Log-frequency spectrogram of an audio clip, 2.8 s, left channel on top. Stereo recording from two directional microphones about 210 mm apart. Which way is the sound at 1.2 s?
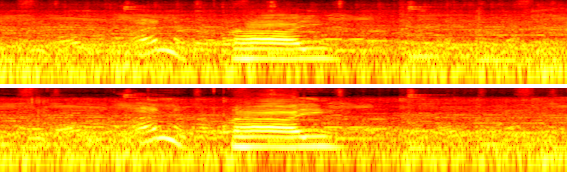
15° right (ahead or behind).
